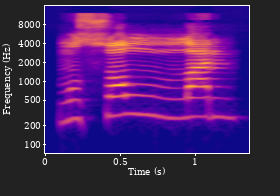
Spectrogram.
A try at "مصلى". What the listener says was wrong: لام باریک پڑھیے، موٹا پڑھنے کی ضرورت نہیں ہے، وہ لام جلالہ کے لیے قاعدہ خالی. سواد موٹا، لام باریک.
